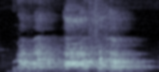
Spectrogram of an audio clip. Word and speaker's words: भ्रमणभाषः: भ्रमणभाष और विसर्ग लिखा हुआ है, विसर्ग को उच्चारण करते हैं ह की तरह, बोलते हैं टू डॉट को विसर्ग।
